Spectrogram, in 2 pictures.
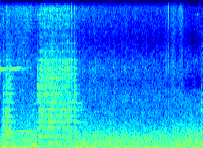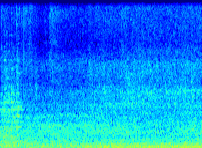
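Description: A bus engine idles close by at a stop.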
